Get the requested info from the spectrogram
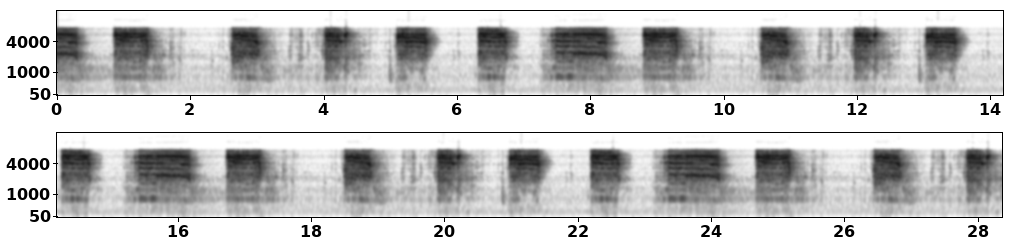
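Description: Otter giving a long series of high-pitched squealing calls, each under a second long, repeated about once a second with short silent gaps between.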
